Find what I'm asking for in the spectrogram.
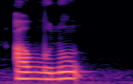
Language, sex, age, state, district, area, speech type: Telugu, female, 18-30, Andhra Pradesh, East Godavari, rural, read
